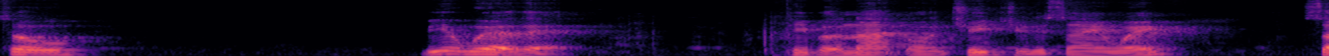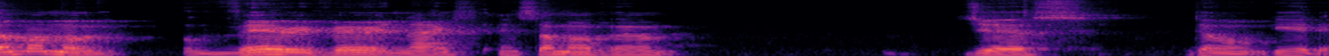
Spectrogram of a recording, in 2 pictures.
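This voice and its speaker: At a very slow pace, a man speaks at a medium pitch with ordinary pitch variation and long, frequent pauses. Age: 60s. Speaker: motivational vlogger and inventor. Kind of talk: casual vlog monologue. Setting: home office. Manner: halting, many fillers.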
